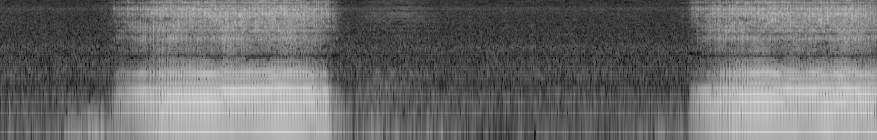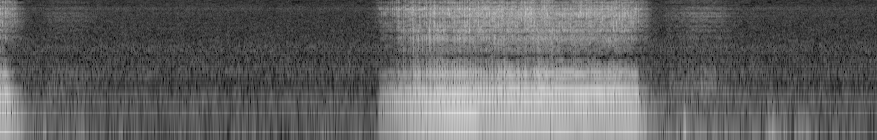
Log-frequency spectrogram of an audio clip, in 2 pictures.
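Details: Snoring from an Indian man.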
